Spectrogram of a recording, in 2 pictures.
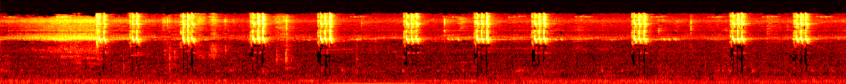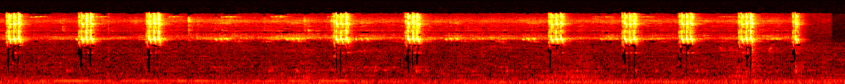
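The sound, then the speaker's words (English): An April Chirper cricket sings, chirping steadily in clear, evenly spaced bursts, roughly one per second, high-pitched, over a quiet low background hum. “I have a feeling by now, by the third passage, you would have guessed that was a cricket. This is called the April Chirper, and we're going to listen to the April Chirper song one more time.”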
